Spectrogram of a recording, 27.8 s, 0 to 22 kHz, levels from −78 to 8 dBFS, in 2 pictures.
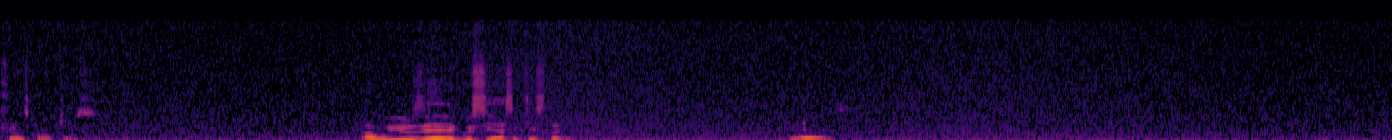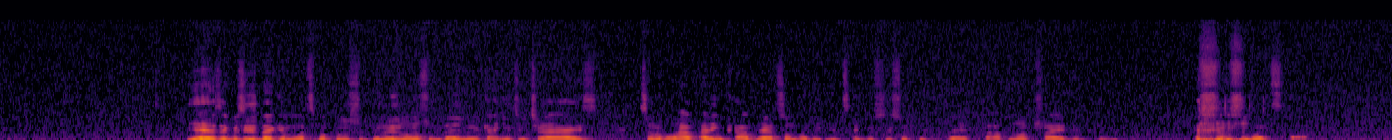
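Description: Across the whole clip, overdone noise removal cuts frequency bands near the noise estimate, taking quiet speech detail too, leaving near-silent gaps with twinkling specks.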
